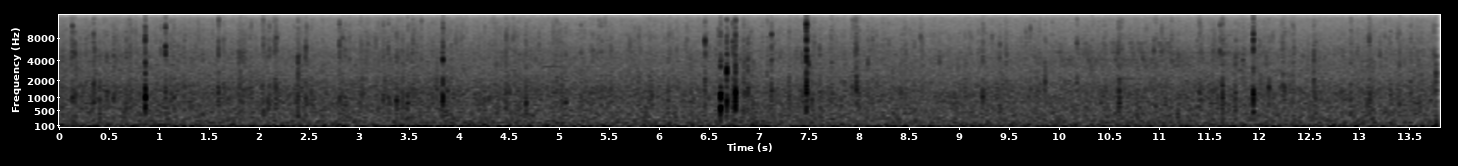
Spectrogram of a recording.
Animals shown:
Ovenbird (Seiurus aurocapilla)

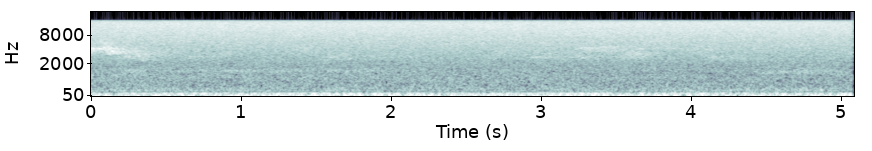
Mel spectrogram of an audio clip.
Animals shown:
Red-eyed Vireo (Vireo olivaceus)

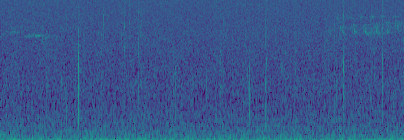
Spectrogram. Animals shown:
Black-throated Green Warbler (Setophaga virens)
Blackburnian Warbler (Setophaga fusca)

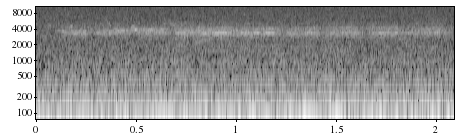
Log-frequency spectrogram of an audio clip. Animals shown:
Black-capped Chickadee (Poecile atricapillus)

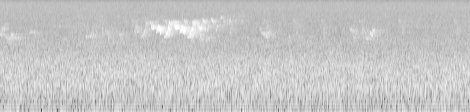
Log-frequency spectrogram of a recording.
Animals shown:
Blue-headed Vireo (Vireo solitarius)
Common Yellowthroat (Geothlypis trichas)

